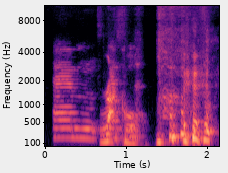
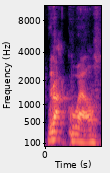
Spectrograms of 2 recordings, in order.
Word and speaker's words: Raquel: I can't read that. Raquel. I know how to say her name. Raquel Rodriguez. Raquel. Stop it. Rackwell. Stop it, please.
